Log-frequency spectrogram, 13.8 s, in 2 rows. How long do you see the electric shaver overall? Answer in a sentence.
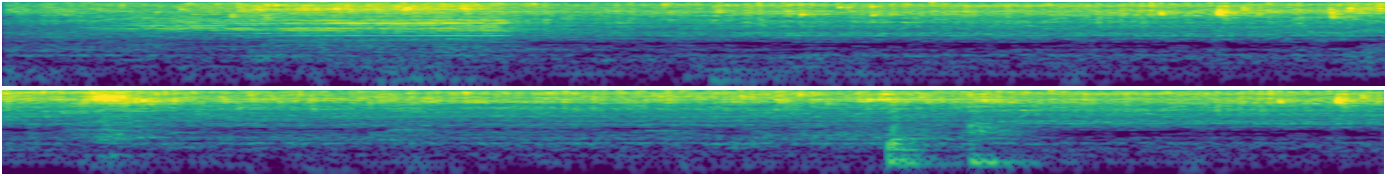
You can hear the electric shaver for 2 seconds altogether.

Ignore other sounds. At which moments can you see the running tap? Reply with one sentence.
You can hear the running tap from 0.0 to 13.7 s.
